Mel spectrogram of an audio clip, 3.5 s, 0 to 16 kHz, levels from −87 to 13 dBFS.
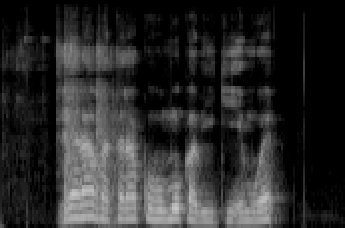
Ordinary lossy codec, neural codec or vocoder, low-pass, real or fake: none; none; 14.4 kHz; real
